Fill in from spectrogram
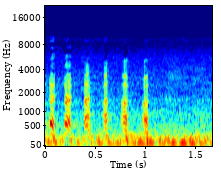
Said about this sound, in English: I do want to wait for this train to pass. Yes, it is incredibly close. We're directly behind the train tracks.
